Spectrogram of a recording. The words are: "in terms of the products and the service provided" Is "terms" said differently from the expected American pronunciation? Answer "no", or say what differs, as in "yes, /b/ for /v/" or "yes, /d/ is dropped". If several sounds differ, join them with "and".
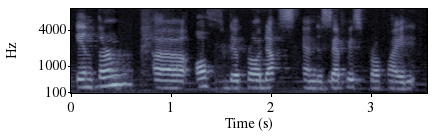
yes, /z/ is dropped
